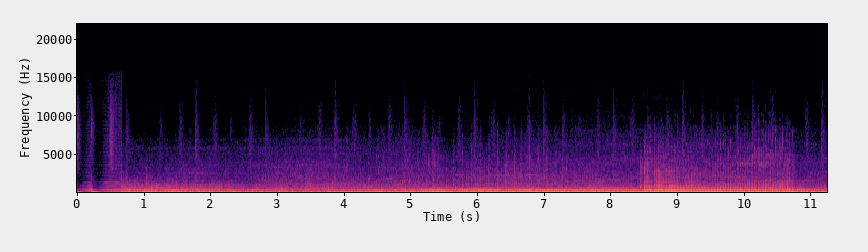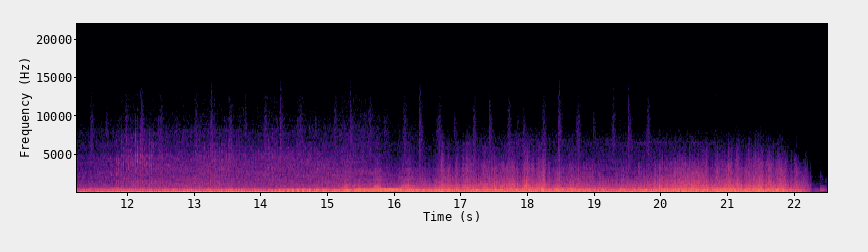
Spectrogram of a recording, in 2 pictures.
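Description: Onboard riding noise of a Verge TS electric motorcycle: steady wind and tyre rush on the helmet-mounted camera's microphone, with a whine that rises and falls about nine seconds in and again around sixteen seconds.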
